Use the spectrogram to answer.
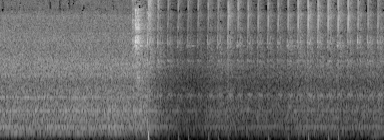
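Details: Laser tattoo removal pulses: steady room hum, then a run of sharp regular snapping clicks about two or three a second during tattoo removal; the patient, asked, says it is not painful.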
